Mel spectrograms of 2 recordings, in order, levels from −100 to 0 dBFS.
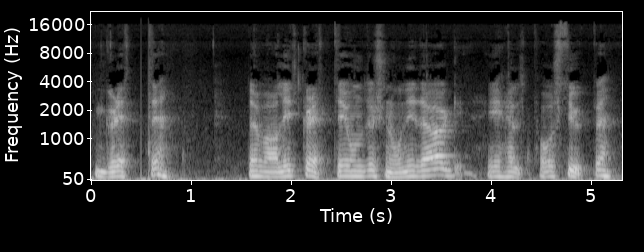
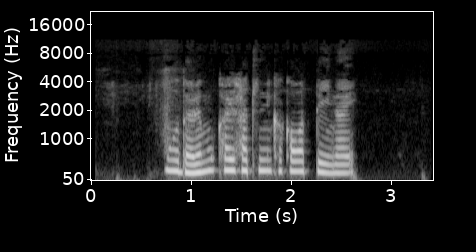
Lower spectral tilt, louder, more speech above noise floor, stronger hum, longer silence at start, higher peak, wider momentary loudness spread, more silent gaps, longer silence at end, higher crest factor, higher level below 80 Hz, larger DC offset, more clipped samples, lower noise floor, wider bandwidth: about the same, -8 dB/octave vs -9 dB/octave; about the same, -25 LUFS vs -23 LUFS; second, 20 dB vs 53 dB; neither; second, 0 s vs 0.75 s; about the same, -8 dBFS vs -10 dBFS; about the same, 8 LU vs 7 LU; neither; second, 0 s vs 0.8 s; about the same, 16 dB vs 14 dB; first, -42 dBFS vs -64 dBFS; neither; neither; second, -44 dBFS vs -75 dBFS; first, 16.5 kHz vs 5.6 kHz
